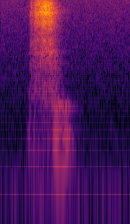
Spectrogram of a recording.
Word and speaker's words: vous: Vous, you don't pronounce the S at the end either.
